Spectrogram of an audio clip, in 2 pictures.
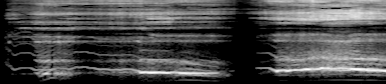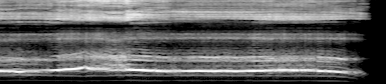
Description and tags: Two-tone zombie moan. No effects used. The trick is to push the back of your tongue to the wall of your throat to get the whistle/strangled effect.
horror, zombie, moan, undead, freaky, evil, sound-fx, creepy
